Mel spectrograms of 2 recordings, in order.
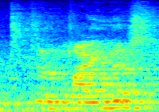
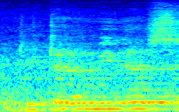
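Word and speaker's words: determiners: तो डिटरमाइनर्स नहीं है, डिटरमिनर्स है। डिटरमिन से बना है डिटरमिनर। इसको डिटरमिनर की जगह डिटरमाइनर्स पढ़ने की कोशिश मत करिएगा, वो रॉन्ग प्रोनाउंसिएशन।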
